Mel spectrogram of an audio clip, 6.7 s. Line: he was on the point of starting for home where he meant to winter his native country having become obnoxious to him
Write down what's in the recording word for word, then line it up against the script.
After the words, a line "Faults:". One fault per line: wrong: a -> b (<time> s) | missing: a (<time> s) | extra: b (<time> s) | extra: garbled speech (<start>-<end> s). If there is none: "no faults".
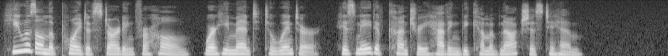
he was on the point of starting for home where he meant to winter his native country having become obnoxious to him
Faults:
no faults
